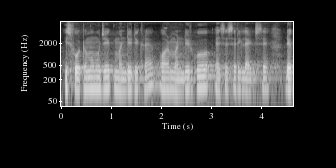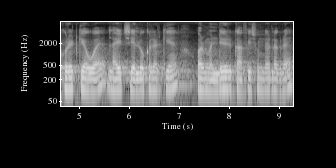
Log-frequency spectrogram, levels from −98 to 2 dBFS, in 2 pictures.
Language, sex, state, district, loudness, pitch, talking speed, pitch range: Hindi, male, Gujarat, Valsad, -20 LUFS, 110 Hz, 200 wpm, 105-115 Hz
